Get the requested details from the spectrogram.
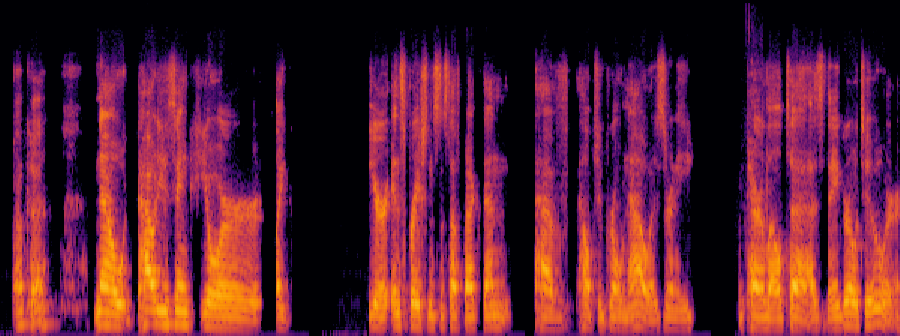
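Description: Pausing long and often, a man talks at a fairly slow pace. His pitch is medium, with ordinary pitch variation. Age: 30s. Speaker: interviewer, music blogger. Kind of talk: interview.

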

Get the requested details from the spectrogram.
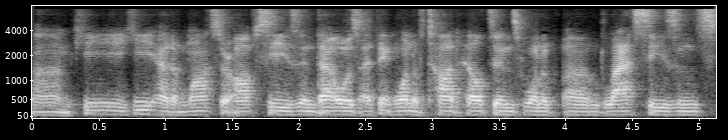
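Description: This is a man with an unremarkable speaking voice. He talks at a moderate pace and a fairly low pitch. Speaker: podcast co-host. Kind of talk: casual chat about soccer previews.

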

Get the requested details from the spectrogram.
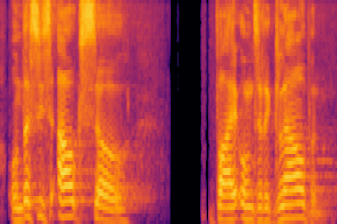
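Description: With an English accent, a man speaks in a high, dark, mellow voice. He goes at a very slow pace with ordinary pitch variation. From England. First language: English (speaking German). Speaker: pastor. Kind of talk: sermon. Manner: halting.

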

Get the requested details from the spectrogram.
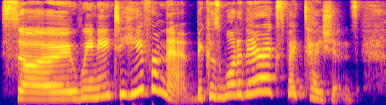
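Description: Animated and high-pitched, a woman with an Australian accent speaks with very wide pitch swings. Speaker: tech entrepreneur and app founder. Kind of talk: casual interview chat.

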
